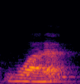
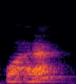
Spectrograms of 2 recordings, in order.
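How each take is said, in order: First: The t is a flap, linked like r. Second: The same.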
